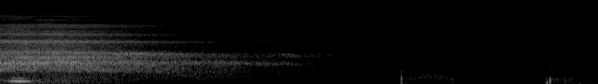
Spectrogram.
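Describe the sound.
Someone lets out a long exhale through an open mouth. The breathy rush starts loud and fades away over about three seconds, and then two brief soft clicks follow in the quiet.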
